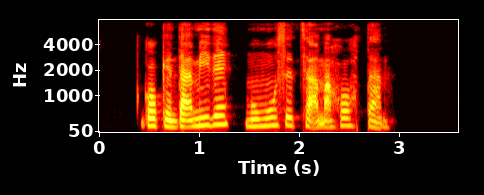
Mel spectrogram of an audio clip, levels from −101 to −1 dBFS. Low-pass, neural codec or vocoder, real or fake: 7.2 kHz; vocoder, 44.1 kHz, 128 mel bands, Pupu-Vocoder; fake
